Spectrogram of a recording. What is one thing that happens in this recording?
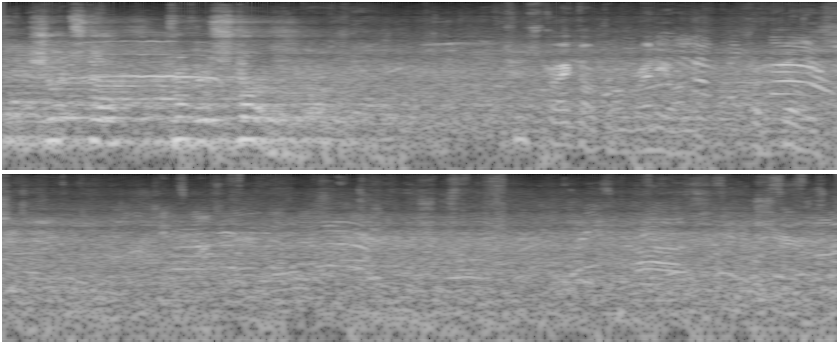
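A large crowd murmurs and chatters outdoors in a stadium.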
